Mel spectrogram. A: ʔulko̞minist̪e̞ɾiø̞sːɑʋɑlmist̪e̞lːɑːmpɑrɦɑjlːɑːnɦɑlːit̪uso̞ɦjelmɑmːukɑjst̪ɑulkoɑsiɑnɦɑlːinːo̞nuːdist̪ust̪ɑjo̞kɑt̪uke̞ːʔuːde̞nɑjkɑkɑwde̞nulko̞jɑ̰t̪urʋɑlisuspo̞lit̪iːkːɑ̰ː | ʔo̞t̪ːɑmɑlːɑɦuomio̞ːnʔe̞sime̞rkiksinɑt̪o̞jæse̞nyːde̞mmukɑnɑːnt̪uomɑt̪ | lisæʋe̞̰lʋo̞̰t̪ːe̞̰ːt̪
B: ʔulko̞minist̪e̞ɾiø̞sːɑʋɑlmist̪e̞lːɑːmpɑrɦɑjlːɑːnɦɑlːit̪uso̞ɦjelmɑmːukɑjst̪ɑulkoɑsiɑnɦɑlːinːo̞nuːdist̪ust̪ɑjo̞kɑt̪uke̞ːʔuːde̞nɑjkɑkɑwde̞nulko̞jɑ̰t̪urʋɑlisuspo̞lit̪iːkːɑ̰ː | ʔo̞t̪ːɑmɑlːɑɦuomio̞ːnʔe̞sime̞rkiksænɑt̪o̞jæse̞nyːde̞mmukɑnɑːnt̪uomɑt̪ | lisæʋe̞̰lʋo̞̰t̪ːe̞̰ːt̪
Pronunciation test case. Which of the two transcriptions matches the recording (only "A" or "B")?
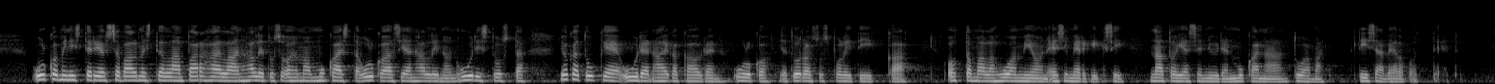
A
